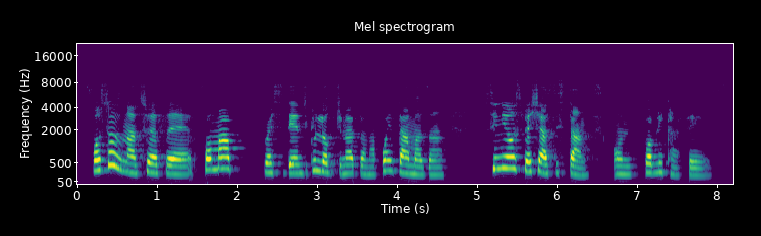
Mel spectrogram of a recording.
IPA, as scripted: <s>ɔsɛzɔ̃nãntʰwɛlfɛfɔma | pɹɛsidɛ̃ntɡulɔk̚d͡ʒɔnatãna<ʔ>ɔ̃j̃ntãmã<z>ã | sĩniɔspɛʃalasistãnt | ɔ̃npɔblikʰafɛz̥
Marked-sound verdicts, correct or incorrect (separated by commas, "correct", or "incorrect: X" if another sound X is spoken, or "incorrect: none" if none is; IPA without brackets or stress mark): incorrect: f, incorrect: p, correct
